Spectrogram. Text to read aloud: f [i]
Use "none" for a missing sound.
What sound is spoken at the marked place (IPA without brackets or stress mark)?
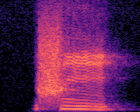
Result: i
